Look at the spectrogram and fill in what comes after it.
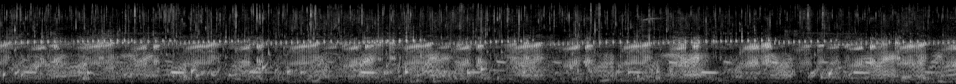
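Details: Pond frogs calling in the evening, loud rapid trills in repeated bursts over a constant chorus, punctuated by occasional short, low croaking notes.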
